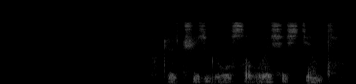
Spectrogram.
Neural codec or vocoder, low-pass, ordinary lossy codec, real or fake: autoencoder, 48 kHz, 32 numbers a frame, DAC-VAE, trained on Japanese speech; 7.2 kHz; Opus, 64 kbps; fake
